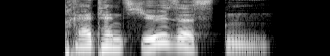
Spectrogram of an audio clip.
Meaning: 1. superlative degree of prätentiös 2. inflection of prätentiös: strong genitive masculine/neuter singular superlative degree
- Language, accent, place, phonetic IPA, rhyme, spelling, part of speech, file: German, Germany, Berlin, [pʁɛtɛnˈt͡si̯øːzəstn̩], -øːzəstn̩, prätentiösesten, adjective, De-prätentiösesten.ogg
